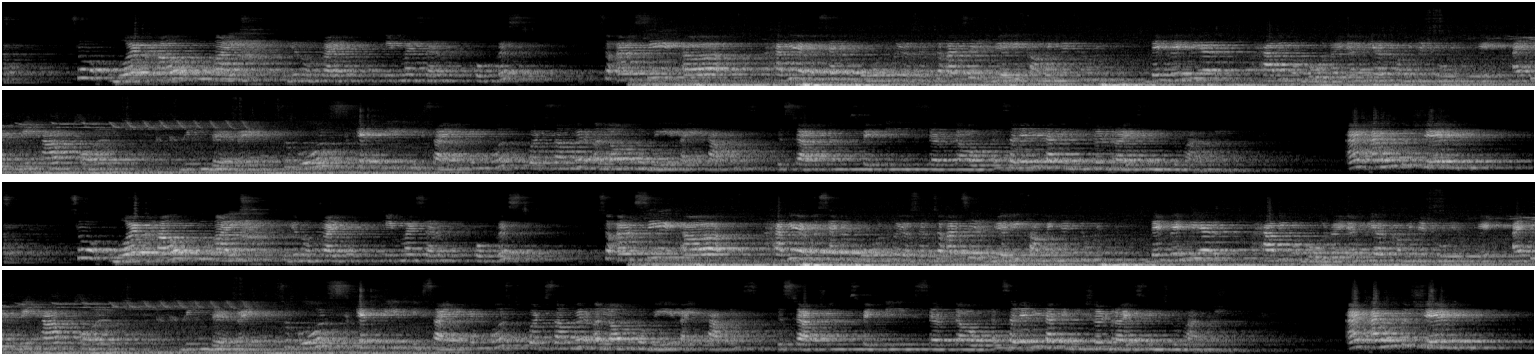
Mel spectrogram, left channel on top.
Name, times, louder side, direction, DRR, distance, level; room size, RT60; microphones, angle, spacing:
voice 1, 0.7-5.2 6.0-11.1 11.4-22.8 23.1-27.5 28.8-29.9, right 2 dB, 20° right, -1 dB, 4.2 m, -27 dB
sound 1, 6.2-19.7, equal, 10° left, 2.2 m, -28 dB
21.0 x 19.0 x 6.9 m, 2.5 s
head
